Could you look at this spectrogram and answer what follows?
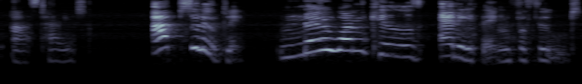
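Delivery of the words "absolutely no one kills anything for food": loud, high, stretched-out assertion; emphatic hare. Acted. Hare answering girl about Pars, proudly emphatic. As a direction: declare it with proud certainty.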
